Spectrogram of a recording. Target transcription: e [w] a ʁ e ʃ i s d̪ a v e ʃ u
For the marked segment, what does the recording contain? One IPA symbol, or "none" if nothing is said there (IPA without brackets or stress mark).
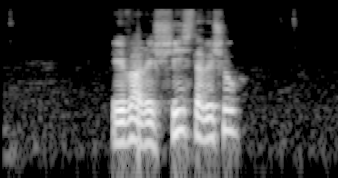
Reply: v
